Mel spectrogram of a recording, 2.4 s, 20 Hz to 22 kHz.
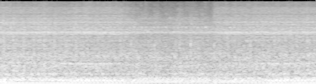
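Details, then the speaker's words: John Deere 322 flathead engine just after cold start: steady idle drone sags for about half a second when the spreader box is lifted, then recovers; engine bogging under hydraulic load, owner hopes no carburetor issue. "just bogged down because I lifted the spreader box."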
